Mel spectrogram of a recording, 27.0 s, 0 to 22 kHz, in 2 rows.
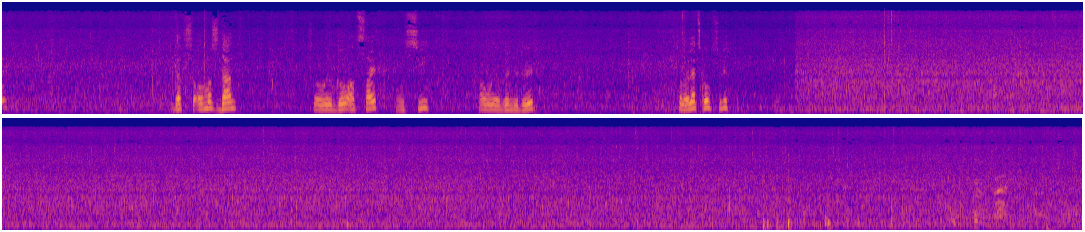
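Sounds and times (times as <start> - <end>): stream rushing over stones: 0.0 - 27.0
low thumps: 22.9 - 24.7.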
